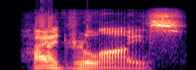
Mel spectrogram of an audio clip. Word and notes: hydrolyse: American English

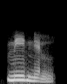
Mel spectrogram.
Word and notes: menial: Indian

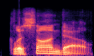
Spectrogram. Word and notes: glissando: American English

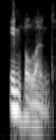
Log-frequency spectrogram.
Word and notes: inhalant: American English

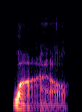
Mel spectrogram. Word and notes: while: British English

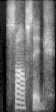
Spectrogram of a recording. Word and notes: sausage: American English

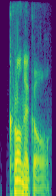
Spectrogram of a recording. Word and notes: chronicle: British English

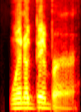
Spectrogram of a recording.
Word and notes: winebibber: American English

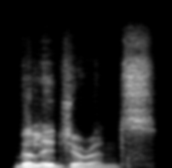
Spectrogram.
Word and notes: belligerence: British English

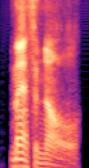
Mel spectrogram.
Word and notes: methanol: British English

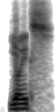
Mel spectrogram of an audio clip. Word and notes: yoicks: American English

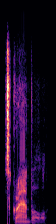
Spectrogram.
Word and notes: scrabble: British English

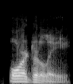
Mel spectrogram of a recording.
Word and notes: orderly: American English

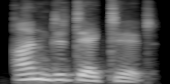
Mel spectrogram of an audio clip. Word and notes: undetected: Indian

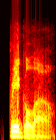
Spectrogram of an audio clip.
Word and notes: brigalow: American English

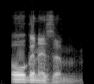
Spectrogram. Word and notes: organism: British English

